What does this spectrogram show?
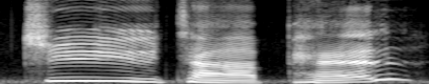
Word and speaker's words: tu t'appelles: Tu t'appelles. The S is silent.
